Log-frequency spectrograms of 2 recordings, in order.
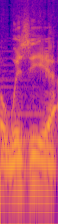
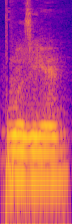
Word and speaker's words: Vizier: text on screen, yeah, they do for some reason pronounce Wazir. Lord Al-Hazred, a visitor to see you. Prince Royal Alexander Vizier.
